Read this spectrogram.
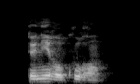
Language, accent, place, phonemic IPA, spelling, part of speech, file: French, France, Lyon, /tə.ni.ʁ‿o ku.ʁɑ̃/, tenir au courant, verb, LL-Q150 (fra)-tenir au courant.wav
- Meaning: to keep informed, to keep in the loop, to keep posted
